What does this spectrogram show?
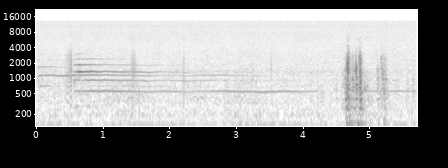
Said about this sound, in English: when the door chime rings.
